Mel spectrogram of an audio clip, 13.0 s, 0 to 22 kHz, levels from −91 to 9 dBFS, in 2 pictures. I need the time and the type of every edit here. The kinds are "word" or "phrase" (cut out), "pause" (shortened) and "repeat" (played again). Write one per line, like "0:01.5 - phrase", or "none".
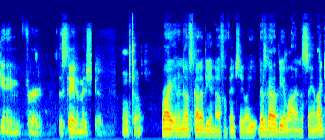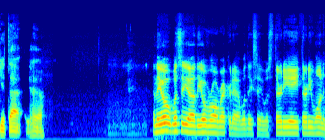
none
